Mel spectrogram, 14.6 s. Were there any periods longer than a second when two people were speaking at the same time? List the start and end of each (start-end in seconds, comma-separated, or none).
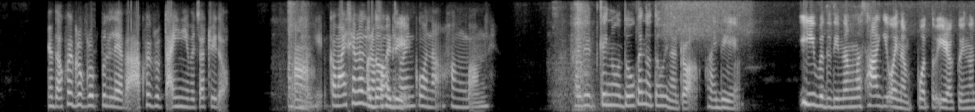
none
